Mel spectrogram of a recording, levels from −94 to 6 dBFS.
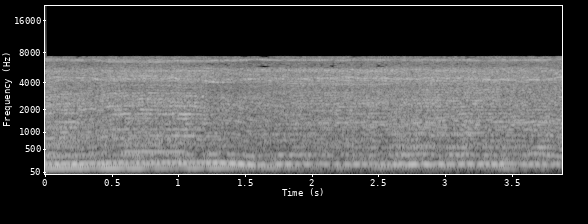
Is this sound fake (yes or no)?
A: no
